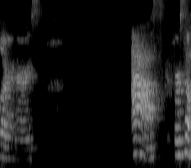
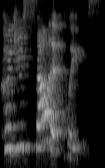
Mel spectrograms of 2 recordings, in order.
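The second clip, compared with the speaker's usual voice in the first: teacher; 7 semitones higher than usual. Acted. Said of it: "says to her student".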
